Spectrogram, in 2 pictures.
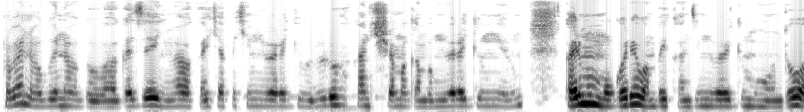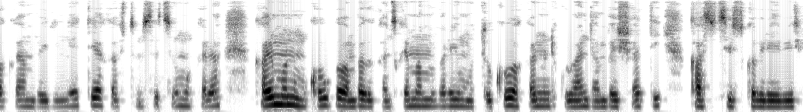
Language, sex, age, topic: Kinyarwanda, female, 18-24, health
